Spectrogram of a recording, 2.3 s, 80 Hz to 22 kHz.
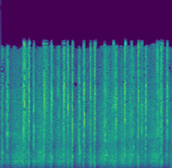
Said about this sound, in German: Ja, Applaus bei der Weltnaturschutzkonferenz in Montreal in Kanada. Fast 200 Staaten der Welt haben da ein Abkommen geschlossen, das als großer Erfolg gilt für den Naturschutz und den Artenschutz.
